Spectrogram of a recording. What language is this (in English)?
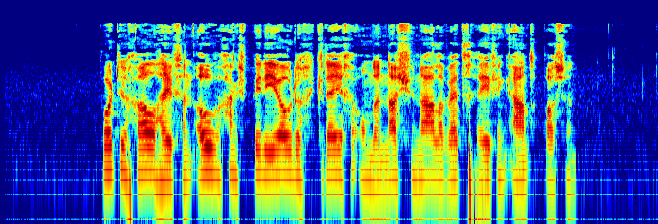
Dutch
